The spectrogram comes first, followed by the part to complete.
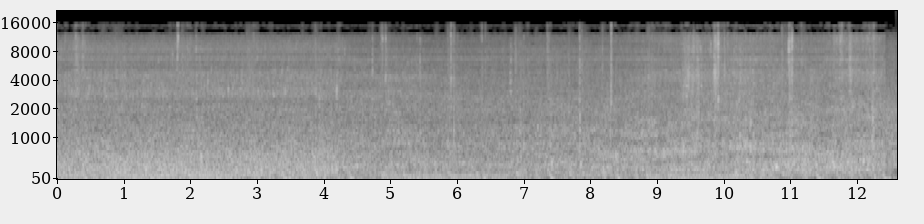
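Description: Small rocky stream rushing and splashing over boulders, a steady noise, with a few faint clicks near the end.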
